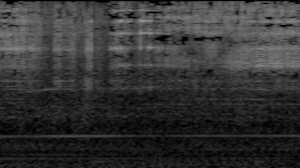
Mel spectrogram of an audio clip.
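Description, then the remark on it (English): A steady, continuous mechanical whine of drilling with a buzzing, insect-like edge, holding one pitch over a bed of hiss for the whole stretch, fairly quiet with no voices. “Ooh, that drilling is getting nasty.”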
